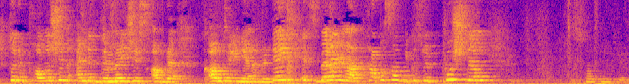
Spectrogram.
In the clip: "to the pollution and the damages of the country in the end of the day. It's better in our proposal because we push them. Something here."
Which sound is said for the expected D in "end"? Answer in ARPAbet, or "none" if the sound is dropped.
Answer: none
